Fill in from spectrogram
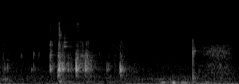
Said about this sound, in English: Our little scallions. So let's carry our chopping mat over there, which is great. You just fold up the two edges, y'all. Come right over here to the pot and dump it in.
